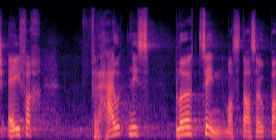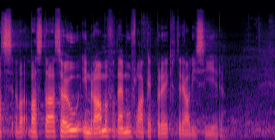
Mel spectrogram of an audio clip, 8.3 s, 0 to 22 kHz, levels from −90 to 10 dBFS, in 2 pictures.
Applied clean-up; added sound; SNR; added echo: none; none; none; none.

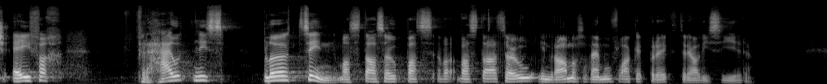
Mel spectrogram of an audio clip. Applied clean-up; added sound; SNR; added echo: neural mask model DeepFilterNet 3.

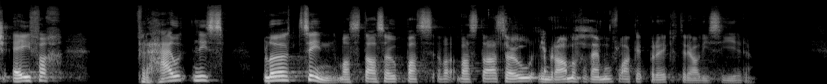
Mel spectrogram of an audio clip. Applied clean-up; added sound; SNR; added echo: neural mask model Resemble Enhance denoiser.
